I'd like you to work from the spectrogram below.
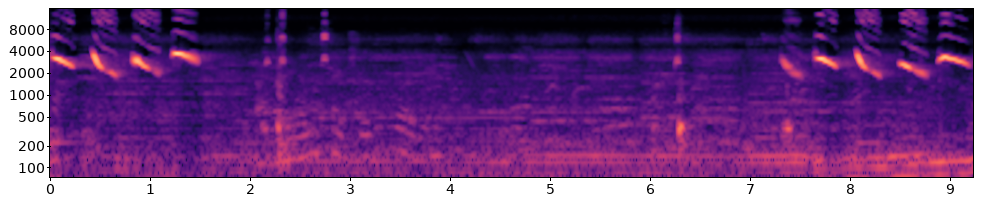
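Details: Green-winged saltator warming up its song: short clear whistled notes, each sliding down, in two bursts at the start and end, with a quiet low hum and faint noises between.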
